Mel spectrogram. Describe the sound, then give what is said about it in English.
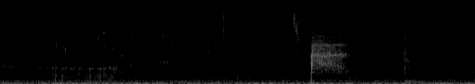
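A quiet sip of an amaretto and peated whisky cocktail followed by soft mouth and swallowing sounds, with a brief wet slurp in the middle and faint clinks, no talking. “I'll take a sip.”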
